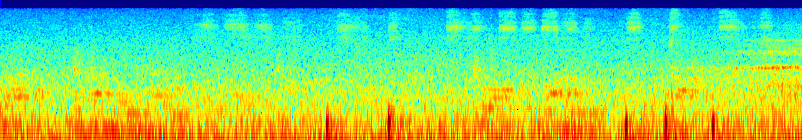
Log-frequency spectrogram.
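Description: Marker pen writing on a whiteboard: faint strokes, with a few light ticks in the second half.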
